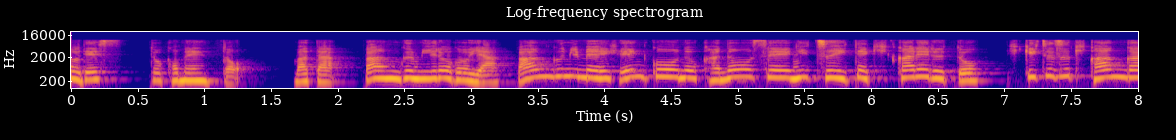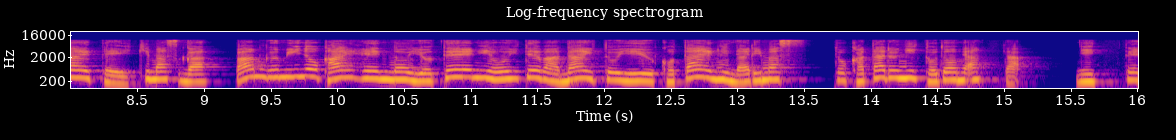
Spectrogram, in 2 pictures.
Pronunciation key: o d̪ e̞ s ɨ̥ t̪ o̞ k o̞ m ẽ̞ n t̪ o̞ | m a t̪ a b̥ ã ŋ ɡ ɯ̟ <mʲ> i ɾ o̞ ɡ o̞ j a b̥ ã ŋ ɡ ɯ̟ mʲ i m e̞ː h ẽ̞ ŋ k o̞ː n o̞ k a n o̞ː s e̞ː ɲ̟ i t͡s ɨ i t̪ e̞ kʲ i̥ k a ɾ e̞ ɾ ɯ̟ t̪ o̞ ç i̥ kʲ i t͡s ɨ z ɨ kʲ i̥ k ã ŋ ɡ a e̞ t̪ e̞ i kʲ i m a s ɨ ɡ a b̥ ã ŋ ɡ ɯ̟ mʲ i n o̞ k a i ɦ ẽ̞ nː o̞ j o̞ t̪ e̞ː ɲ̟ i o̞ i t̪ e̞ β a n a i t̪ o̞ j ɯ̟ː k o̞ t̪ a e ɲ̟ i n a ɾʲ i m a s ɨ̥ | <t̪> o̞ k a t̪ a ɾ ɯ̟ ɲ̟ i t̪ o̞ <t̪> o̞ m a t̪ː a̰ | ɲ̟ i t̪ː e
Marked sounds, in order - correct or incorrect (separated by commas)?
correct, correct, incorrect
